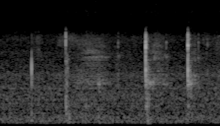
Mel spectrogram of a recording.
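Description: Near silence with four faint, separate clicks spread over two seconds.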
